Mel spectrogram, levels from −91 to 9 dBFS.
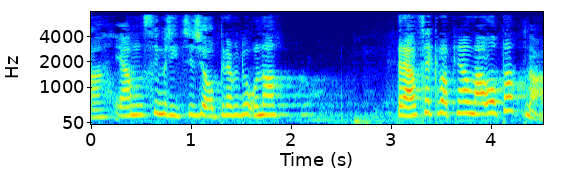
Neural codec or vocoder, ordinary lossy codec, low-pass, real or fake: codec, 16 kHz, 1 kbps, FunCodec, trained on LibriTTS, 50 frames a second; MP3, 32 kbps; 7.2 kHz; fake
